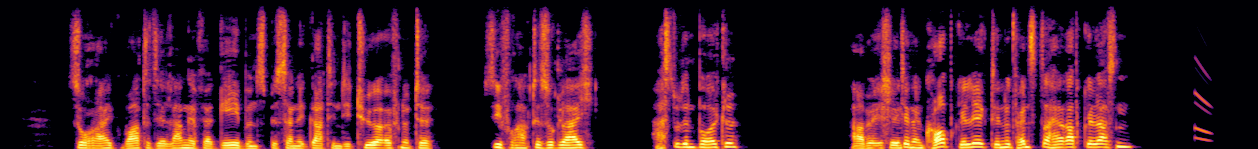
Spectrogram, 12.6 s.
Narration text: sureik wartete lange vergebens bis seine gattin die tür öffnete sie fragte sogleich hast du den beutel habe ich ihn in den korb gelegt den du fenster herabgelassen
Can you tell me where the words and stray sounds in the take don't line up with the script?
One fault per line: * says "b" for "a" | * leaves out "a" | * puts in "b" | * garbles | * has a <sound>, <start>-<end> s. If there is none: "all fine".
* has a chirp, 12.0-12.2 s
